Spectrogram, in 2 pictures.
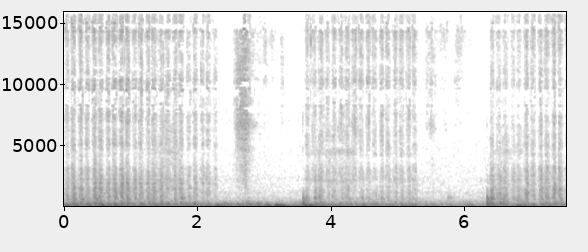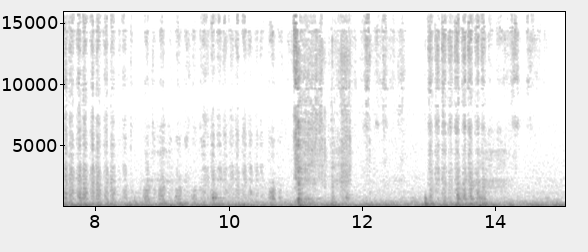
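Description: A purple wax crayon colors a thin paper sheet lying on a table, rubbed in back-and-forth strokes. The result is a quiet, steady scratchy rubbing with a soft low hum and a few brief brighter scrapes where strokes change direction.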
